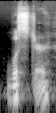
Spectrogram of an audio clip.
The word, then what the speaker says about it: Worcester: spelled w r c s t r but pronounced Worcester I didn't think you were going to spell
